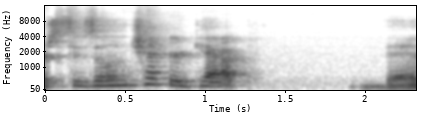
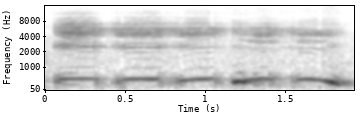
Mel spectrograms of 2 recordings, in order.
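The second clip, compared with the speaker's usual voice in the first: very high, thin monkey squeal; monkey squeaks; 9 dB quieter than usual. A narrator's reading. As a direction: squeak like a teasing little monkey.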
